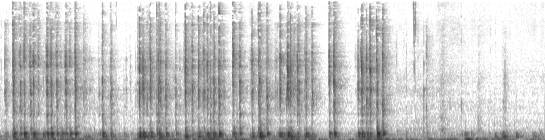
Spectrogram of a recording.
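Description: Rapid keyboard typing very close to the microphone, a dense run of clacking keystrokes in uneven bursts with brief pauses, loud and unaccompanied by talking.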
